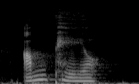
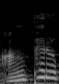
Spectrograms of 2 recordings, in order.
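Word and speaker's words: Ampère: 혹시 앙페르 법칙 우리 다음 시간에 등교하면 배울 건데 앙페르라는 게 사람 이름으로 이 사람 이름을 프랑스식으로 읽으면 앙페르인데 미국식으로 읽으면 암페어, 암페어가 되거든.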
